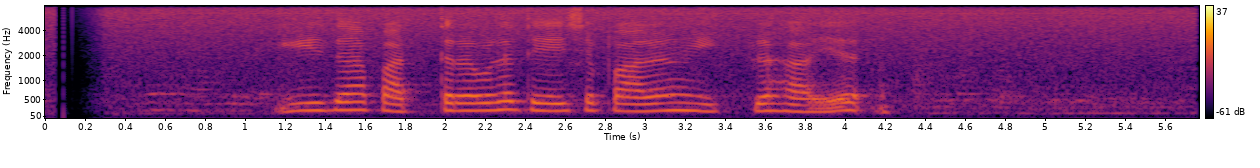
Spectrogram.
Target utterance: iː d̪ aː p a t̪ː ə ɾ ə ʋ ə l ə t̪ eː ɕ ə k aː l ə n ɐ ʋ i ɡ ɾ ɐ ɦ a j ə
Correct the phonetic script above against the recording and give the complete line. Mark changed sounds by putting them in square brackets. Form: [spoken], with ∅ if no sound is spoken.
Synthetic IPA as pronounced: iː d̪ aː p a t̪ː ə ɾ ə ʋ ə l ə [d̪] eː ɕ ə [p] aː l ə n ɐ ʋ i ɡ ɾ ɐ ɦ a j ə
